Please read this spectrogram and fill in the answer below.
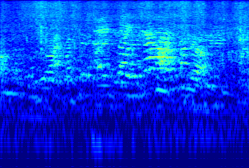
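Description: Overlapping chatter of several people talking at once in a busy market crowd, with no one voice standing out.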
